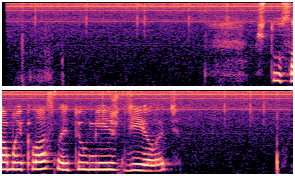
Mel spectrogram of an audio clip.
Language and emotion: Russian, sad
